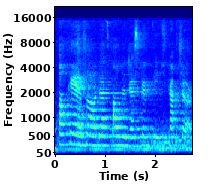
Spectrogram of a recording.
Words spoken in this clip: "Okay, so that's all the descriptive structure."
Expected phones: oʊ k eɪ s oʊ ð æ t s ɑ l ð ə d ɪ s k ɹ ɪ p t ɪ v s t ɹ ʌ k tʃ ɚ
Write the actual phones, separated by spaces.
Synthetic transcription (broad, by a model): oʊ k eɪ s oʊ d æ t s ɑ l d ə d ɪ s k ɪ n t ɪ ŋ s t ɹ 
